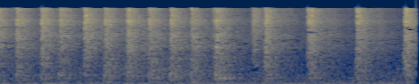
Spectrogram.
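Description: Two bundles of split bamboo sticks slapping a person's back and legs through clothing in a percussive bamboo-whisk massage: a fast, even, dry rattling swish of about seven strikes a second.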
